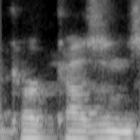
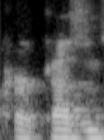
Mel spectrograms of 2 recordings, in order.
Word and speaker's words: Kirk Cousins: in the lobby so I had to look up the right pronunciation of his name so in case I saw him that I you know I didn't call him perk or perch and um I went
